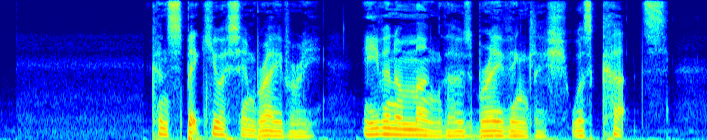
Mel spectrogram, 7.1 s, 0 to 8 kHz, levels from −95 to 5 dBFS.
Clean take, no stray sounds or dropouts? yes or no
yes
